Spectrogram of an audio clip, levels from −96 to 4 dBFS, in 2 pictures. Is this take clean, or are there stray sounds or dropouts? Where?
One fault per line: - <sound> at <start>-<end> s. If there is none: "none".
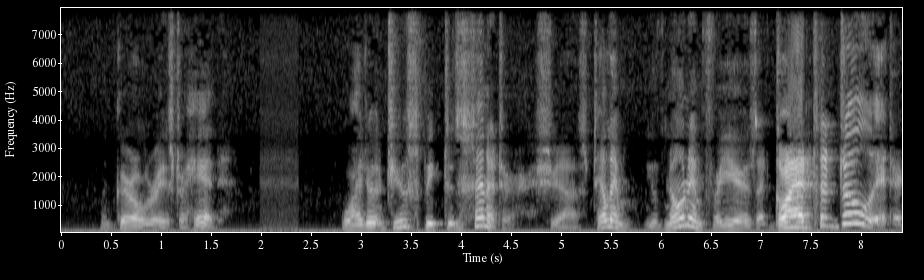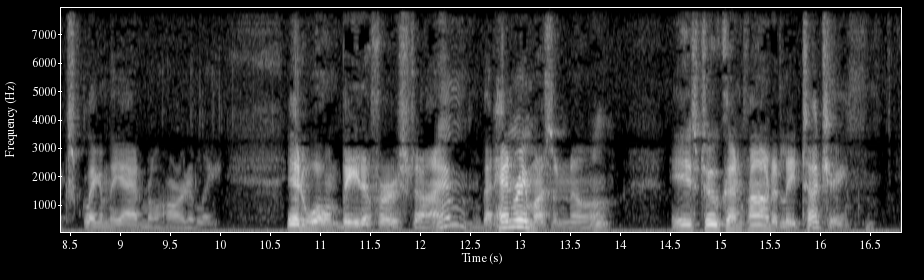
none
